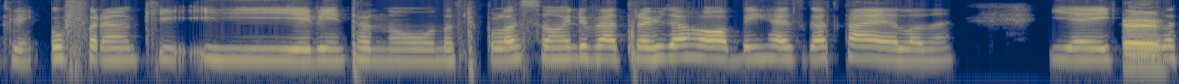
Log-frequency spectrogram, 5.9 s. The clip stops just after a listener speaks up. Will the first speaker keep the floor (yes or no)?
yes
